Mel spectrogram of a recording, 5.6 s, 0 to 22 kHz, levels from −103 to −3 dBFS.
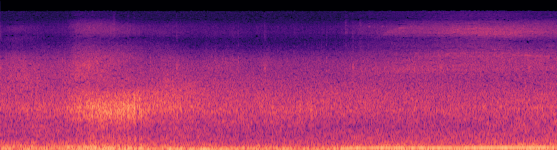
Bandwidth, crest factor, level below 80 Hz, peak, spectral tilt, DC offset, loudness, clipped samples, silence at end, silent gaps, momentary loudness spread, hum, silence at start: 13 kHz; 18 dB; -26 dBFS; -6 dBFS; -5 dB/octave; under 0.1%; -27 LUFS; under 0.1%; 0 s; none; 8 LU; none; 0 s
